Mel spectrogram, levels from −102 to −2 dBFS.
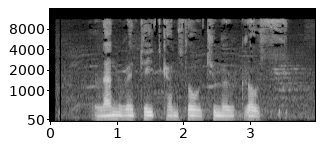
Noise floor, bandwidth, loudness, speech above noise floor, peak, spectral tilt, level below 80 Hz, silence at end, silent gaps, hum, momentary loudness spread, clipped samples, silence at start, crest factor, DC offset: -51 dBFS; 11.5 kHz; -24 LUFS; 28 dB; -2 dBFS; -5.5 dB/octave; -52 dBFS; 0.3 s; none; none; 9 LU; under 0.1%; 0.6 s; 22 dB; under 0.1%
